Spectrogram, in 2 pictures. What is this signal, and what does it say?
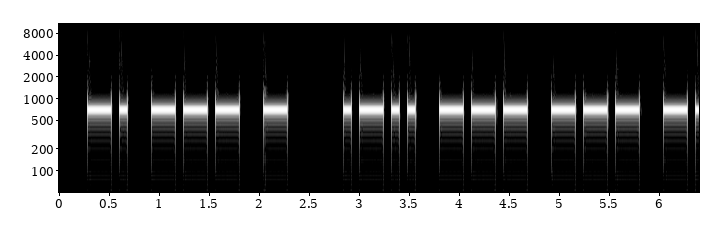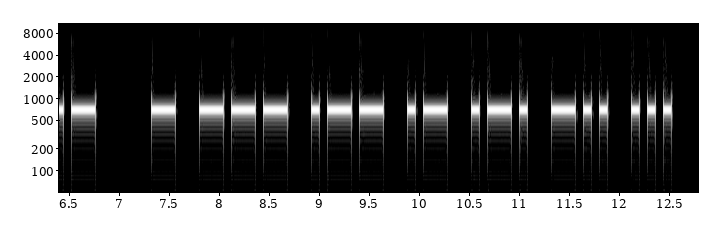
Morse code, heard as a keyed tone, about 15 wpm, 700 Hz. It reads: NOT LOOK TOWARDS
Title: Sentences from Top 1000 Words - Review Part 2 - 15wpm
